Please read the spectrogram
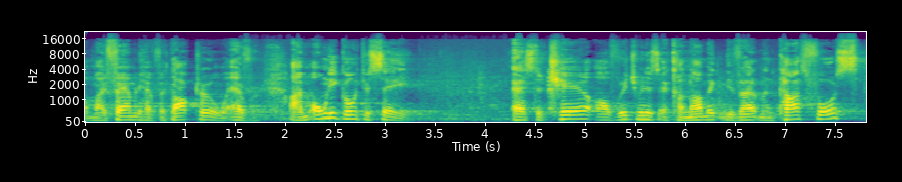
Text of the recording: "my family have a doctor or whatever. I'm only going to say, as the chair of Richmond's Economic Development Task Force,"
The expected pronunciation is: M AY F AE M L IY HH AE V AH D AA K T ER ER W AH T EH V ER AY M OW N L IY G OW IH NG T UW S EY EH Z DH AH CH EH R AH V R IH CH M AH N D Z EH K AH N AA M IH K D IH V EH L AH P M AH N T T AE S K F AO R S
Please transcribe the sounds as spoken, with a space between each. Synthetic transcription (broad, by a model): M AY F AE M L IY HH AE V AH D AA K T ER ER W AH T EH V ER AY M OW N L IY G OW IH NG T UW S EY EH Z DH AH CH EH R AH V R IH CH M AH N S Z EH K AH N AA M IH K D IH V EH L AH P M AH N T T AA S K F AO R S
